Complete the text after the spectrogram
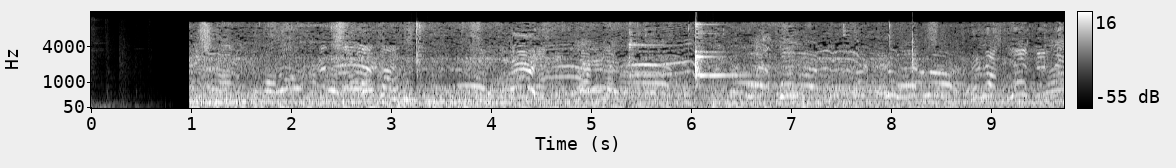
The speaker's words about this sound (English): The border has been likened to an iron curtain of sorts, dividing east and west. As helicopters swarm above, the sounds of rocks hitting the barbed wire fence that separates Belarus and Poland is heard amongst violent clashes.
